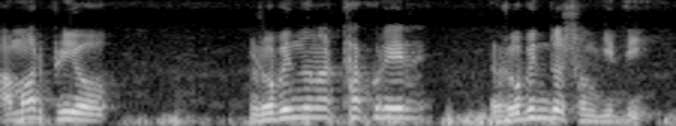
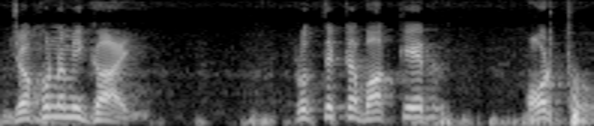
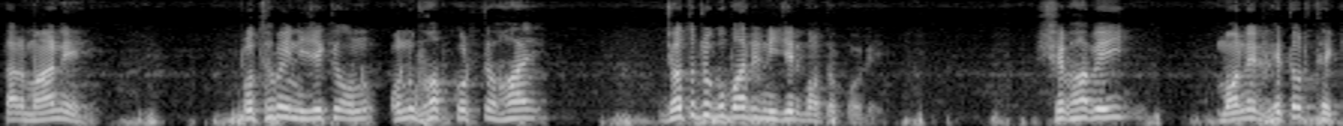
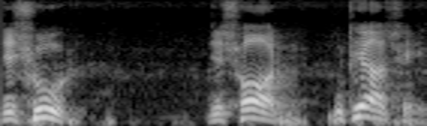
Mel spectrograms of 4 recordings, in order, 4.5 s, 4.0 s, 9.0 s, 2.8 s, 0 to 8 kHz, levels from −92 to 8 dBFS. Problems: constant background noise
